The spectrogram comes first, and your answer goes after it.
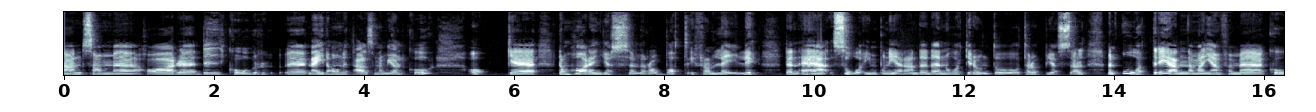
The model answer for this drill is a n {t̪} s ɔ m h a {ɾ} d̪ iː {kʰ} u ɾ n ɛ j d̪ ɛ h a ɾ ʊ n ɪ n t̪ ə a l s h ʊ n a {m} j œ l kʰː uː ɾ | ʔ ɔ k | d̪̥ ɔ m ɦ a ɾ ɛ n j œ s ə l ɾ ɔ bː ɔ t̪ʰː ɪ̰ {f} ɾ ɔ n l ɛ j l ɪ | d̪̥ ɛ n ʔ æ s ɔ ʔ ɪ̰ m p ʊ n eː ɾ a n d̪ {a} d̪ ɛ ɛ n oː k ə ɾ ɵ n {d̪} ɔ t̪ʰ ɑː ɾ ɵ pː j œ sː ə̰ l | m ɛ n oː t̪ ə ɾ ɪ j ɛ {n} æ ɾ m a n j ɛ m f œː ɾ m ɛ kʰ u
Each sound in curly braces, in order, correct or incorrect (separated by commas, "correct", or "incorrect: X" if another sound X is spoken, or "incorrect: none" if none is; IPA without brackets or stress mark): incorrect: d̪, correct, correct, correct, correct, incorrect: ə, incorrect: t̪, incorrect: nː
